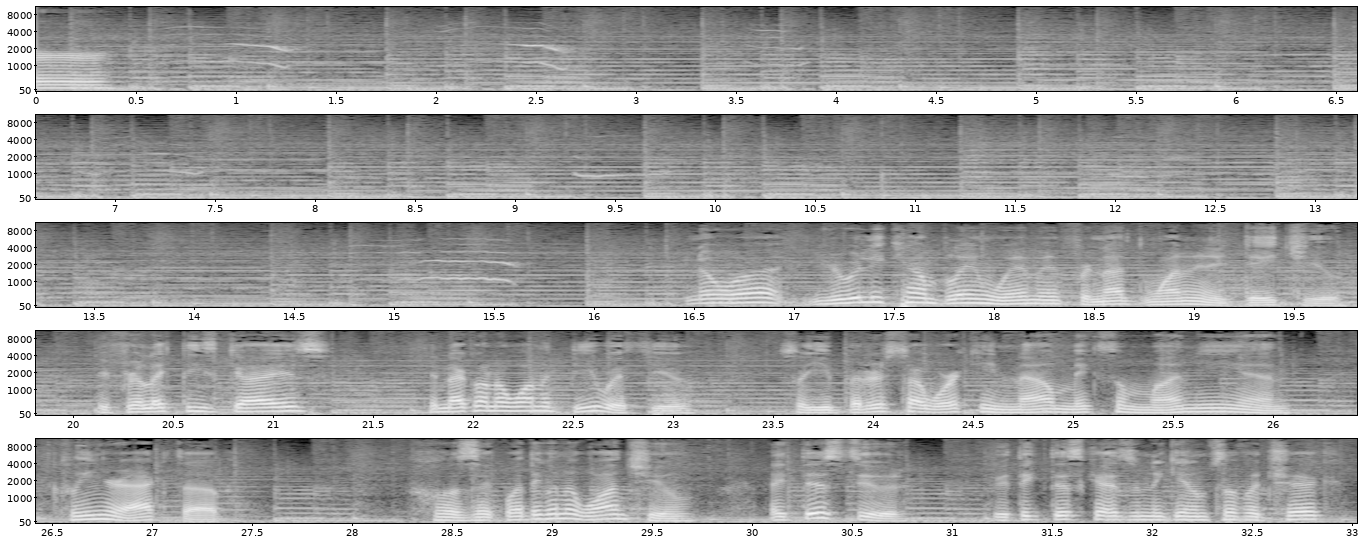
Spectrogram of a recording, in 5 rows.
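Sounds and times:
man imitating a cat with drawn-out wavering meows: 0.0s - 1.4s, 2.0s - 2.8s, 3.4s - 4.0s, 7.0s - 7.6s, 9.1s - 9.8s, 11.8s - 12.5s, 14.8s - 15.7s
speech: 16.5s - 27.5s, 28.4s - 33.0s.

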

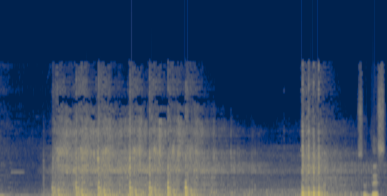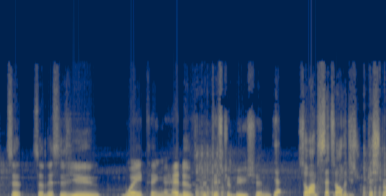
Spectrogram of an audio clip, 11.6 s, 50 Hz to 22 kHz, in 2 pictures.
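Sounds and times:
machine gun fire: 0.7s - 3.7s, 4.5s - 5.4s, 8.7s - 9.4s
noisy background: 0.8s - 11.5s
speech: 5.4s - 11.5s.

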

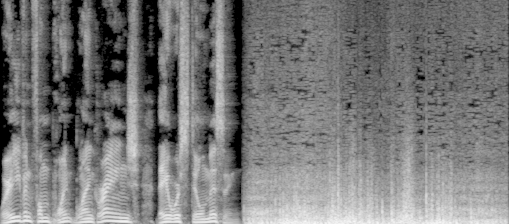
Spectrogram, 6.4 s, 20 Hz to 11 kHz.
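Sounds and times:
speech: 0.0s - 5.2s
strong wind buffeting a microphone: 3.1s - 6.3s.

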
